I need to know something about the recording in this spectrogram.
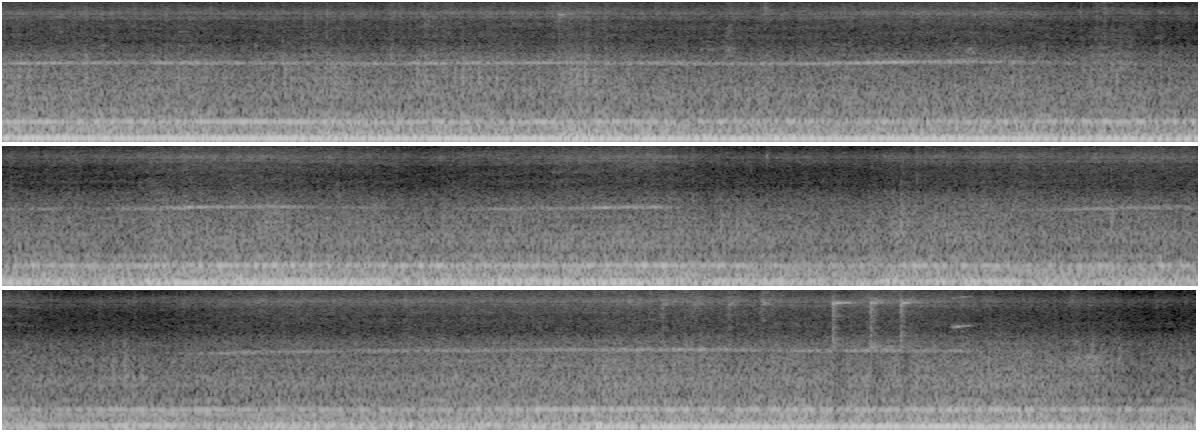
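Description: The bus rattles and vibrates over the road.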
